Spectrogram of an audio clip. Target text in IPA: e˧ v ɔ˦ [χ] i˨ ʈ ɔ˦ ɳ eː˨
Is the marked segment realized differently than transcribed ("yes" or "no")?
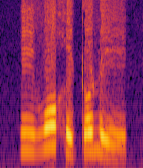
no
